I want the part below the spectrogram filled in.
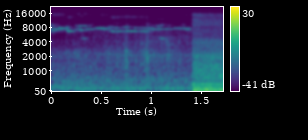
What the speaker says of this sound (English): Buses.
